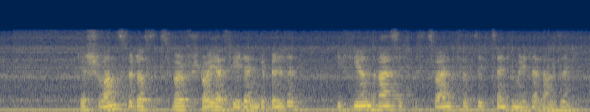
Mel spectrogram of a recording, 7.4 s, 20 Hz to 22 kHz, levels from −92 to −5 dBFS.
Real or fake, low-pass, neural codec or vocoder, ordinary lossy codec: real; 7.2 kHz; none; Opus, 32 kbps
